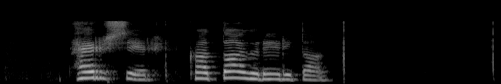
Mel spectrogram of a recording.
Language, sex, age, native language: Icelandic, male, 11, Icelandic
